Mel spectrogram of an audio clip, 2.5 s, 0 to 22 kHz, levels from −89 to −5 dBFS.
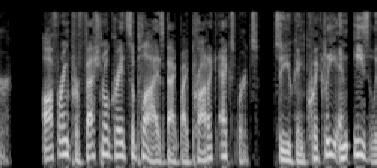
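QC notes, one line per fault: Throughout: audio read two samples at a time (double speed). Speech races at 2x and sits a full octave (12 semitones) high. Each pair of samples is taken as one frame, as if the stream were two-channel or had samples twice as wide, so high frequencies fold back.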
